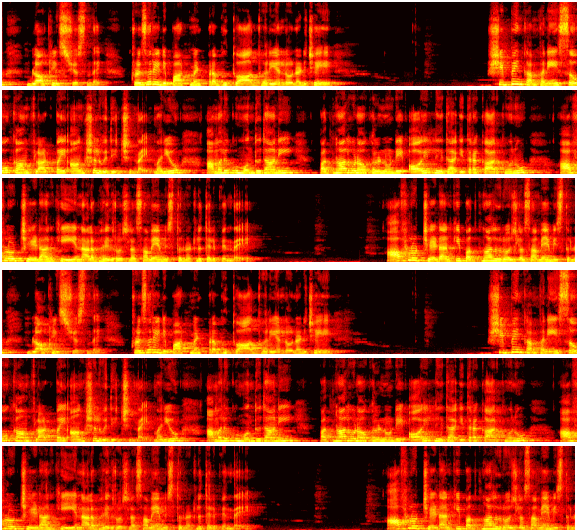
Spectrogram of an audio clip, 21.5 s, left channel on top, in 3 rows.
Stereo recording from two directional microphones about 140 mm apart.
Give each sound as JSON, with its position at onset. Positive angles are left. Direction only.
{"t": 0.0, "sound": "a woman's voice", "side_deg": 20}
{"t": 6.1, "sound": "a woman's voice", "side_deg": 20}
{"t": 19.1, "sound": "a woman's voice", "side_deg": 20}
